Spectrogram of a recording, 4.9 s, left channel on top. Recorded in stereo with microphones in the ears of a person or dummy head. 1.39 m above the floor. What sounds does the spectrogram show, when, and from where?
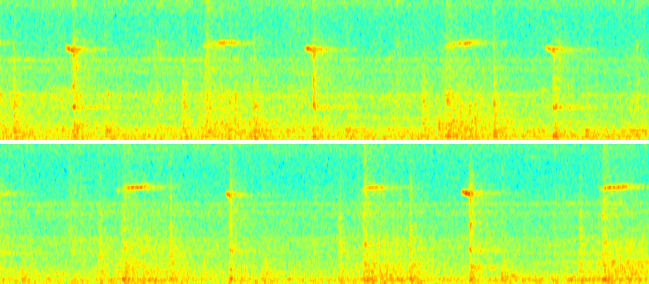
Only background noise.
